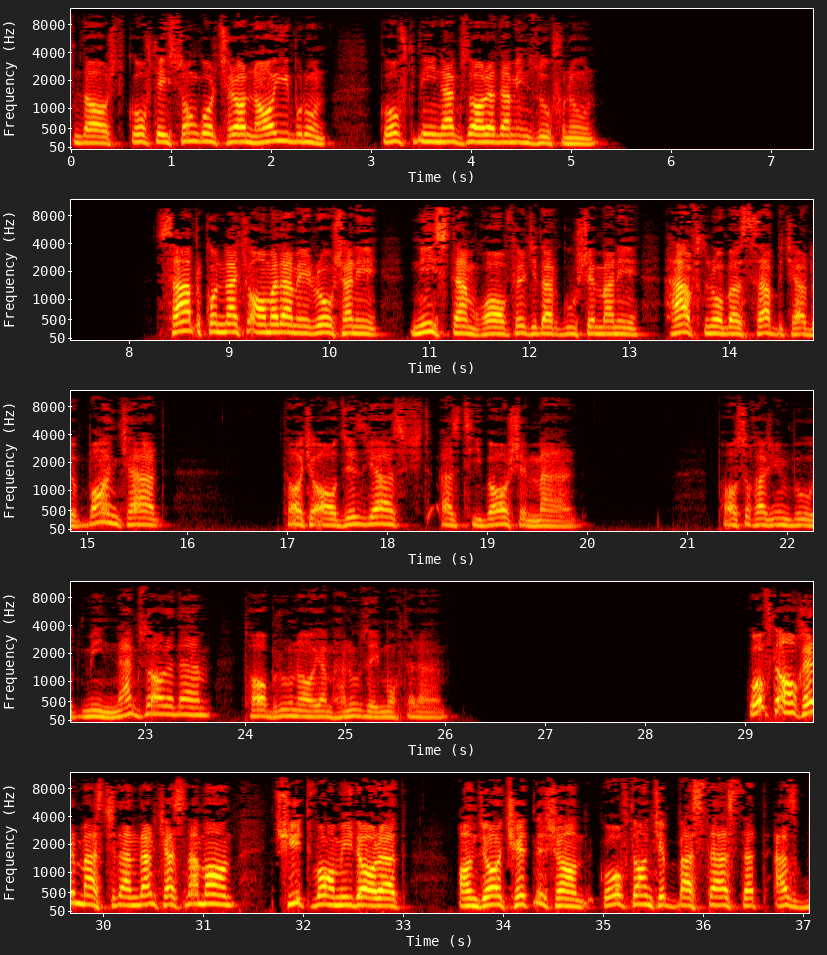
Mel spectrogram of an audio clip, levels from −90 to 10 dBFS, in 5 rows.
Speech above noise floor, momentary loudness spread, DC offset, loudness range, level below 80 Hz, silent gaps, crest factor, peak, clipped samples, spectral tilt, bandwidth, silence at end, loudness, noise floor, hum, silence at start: over 69 dB; 13 LU; under 0.1%; 12 LU; -62 dBFS; none; 22 dB; 0 dBFS; under 0.1%; -5.5 dB/octave; 11 kHz; 0 s; -21 LUFS; under -90 dBFS; none; 0.05 s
